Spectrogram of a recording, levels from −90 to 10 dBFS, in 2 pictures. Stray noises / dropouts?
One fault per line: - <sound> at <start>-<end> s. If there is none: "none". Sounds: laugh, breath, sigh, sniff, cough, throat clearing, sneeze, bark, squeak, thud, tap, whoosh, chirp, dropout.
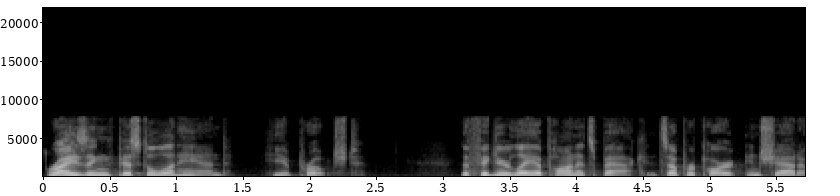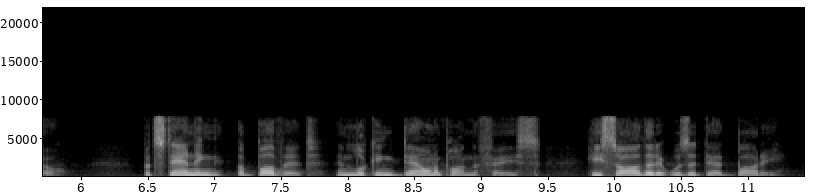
none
